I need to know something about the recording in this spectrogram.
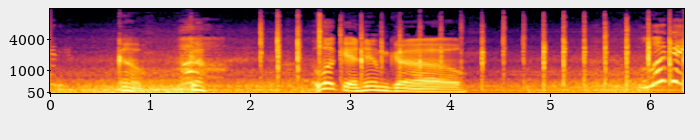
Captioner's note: clapping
